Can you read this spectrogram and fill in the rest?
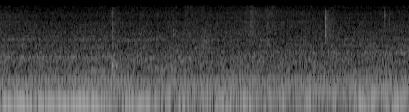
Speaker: Okay, I was just able to turn on the hot tub pump. You can hear the click. This would be the second pump that starts up.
